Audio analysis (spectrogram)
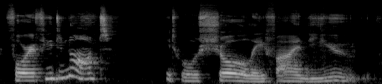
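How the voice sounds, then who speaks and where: A woman reading a storybook aloud expressively, in a measured, dramatic way with deliberate pauses. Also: on the low side, big pitch swings. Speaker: teacher reading books aloud.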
